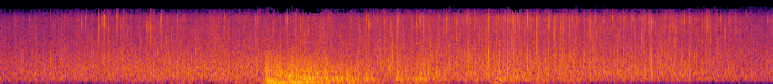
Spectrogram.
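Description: Heavy rain pours down in a steady, dense hiss throughout, with a deep rumble of thunder rolling in partway through before easing back under the downpour.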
